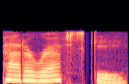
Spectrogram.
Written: Paderewski

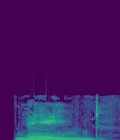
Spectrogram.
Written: named

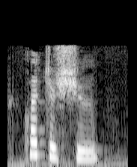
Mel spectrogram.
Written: kletterschuh

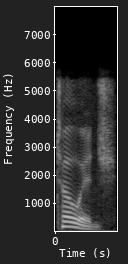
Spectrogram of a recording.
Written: towage

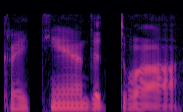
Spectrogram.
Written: Chretien de Troyes

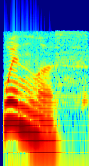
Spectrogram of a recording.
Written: winless

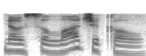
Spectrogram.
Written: nosological

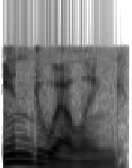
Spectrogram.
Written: indwelling

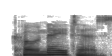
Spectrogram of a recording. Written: conatus

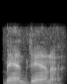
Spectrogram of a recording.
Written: bandana

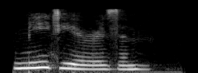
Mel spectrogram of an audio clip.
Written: meteorism

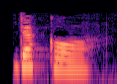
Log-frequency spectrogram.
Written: daccord

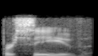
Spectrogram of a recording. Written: perceive

